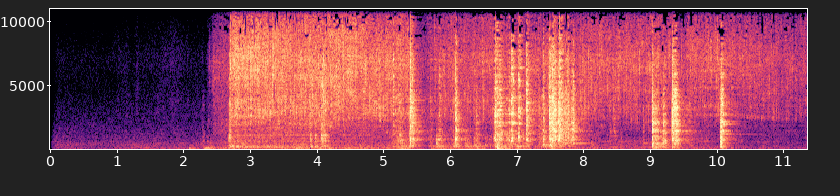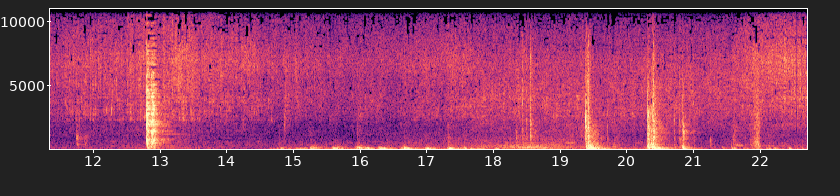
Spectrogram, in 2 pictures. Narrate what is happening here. I started running water at the kitchen sink and cleaned the dishes. Then I walked to the bedroom. I opened the wardrobe and looked inside.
